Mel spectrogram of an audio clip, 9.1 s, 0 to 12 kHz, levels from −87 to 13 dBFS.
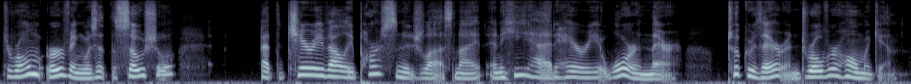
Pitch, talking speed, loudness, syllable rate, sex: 205 Hz, 170 wpm, -17 LUFS, 5.5 syllables/s, female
